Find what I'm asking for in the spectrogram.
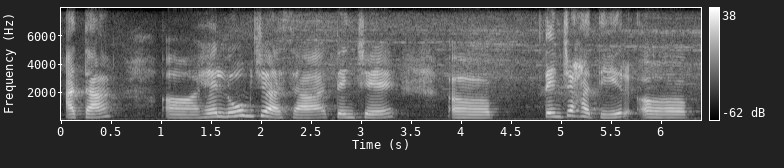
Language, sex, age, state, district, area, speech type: Goan Konkani, female, 18-30, Goa, Pernem, rural, spontaneous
